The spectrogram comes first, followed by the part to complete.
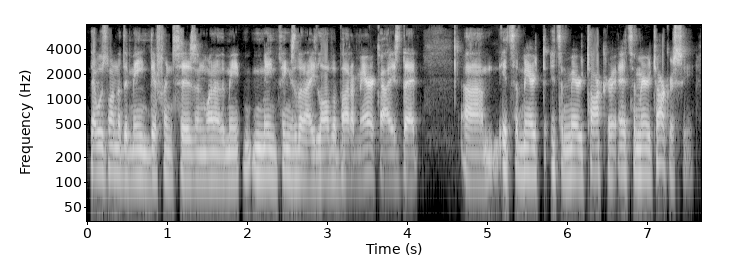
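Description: A man from Italy calling in to a live audio room, talking in a halting way with many fillers and restarts. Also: mid-range voice, little pitch movement, vocal fry. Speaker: caller. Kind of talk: casual political discussion.

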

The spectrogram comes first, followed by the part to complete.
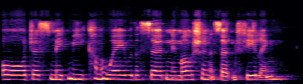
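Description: A woman's voice: medium pitch, little pitch movement, normal speed, dark tone. A young woman, an author answering interview questions thoughtfully and enthusiastically, with frequent ums.

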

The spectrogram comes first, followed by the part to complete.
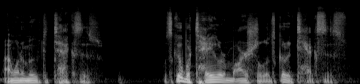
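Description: Deep-voiced male podcast host, bright and dry. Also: animated, quick pace, breathy edge, dry recording. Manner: conversational, emphatic, acts out imagined exchanges. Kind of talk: casual religious commentary, answering listener questions.

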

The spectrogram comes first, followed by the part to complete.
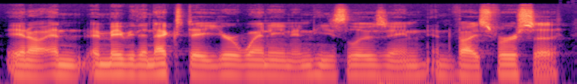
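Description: Young adult male pro cyclist, podcast guest; low gravelly voice, easygoing and self-deprecating. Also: brisk. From US Pacific Northwest. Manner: relaxed, rambling, self-deprecating. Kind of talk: casual podcast conversation.

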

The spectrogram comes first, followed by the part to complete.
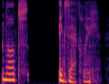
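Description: A woman narrator playing a haunted foreign war veteran, a woman who speaks in halting, clipped phrases with tenderness underneath. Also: fairly low pitch, warm tone, husky, no room sound, studio quality, exaggerated voice. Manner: weary, halting, clipped phrasing with dropped articles. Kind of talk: audiobook character acting.

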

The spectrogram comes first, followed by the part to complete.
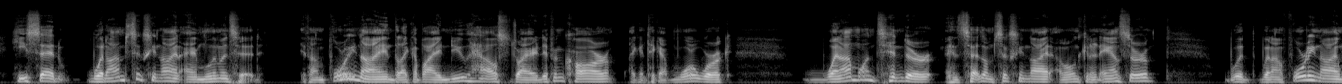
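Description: A man's voice: mid-range voice, no room sound, studio quality. A man hosting a casual podcast, rambling with many fillers and self-corrections and laughing often as he talks. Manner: laughs often while telling stories. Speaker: podcast host.

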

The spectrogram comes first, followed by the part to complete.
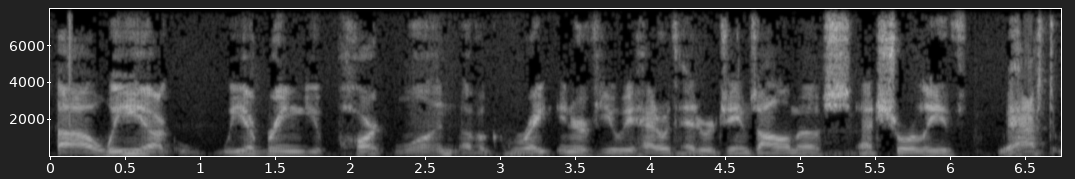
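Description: A man's voice: on the low side, a bit bright, rough recording. A man chatting casually about science fiction as a podcast co-host.

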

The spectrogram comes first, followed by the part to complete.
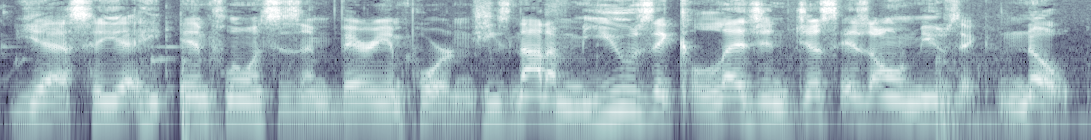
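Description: A man's voice: medium pitch, lively intonation, moderate pace, faint music behind. A man in a casual podcast debate, argumentative and insistent, repeating his points for emphasis. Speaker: podcast co-host. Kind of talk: casual debate among friends. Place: small indoor podcast studio.

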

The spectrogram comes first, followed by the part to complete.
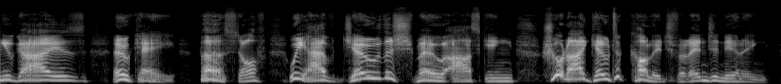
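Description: A man's voice: high-pitched, gravelly, pushed and bright, no room sound, clean studio sound, full character voice. A man voicing a grandiose, self-important fake online oracle in a pompous, melodramatic livestream monologue.

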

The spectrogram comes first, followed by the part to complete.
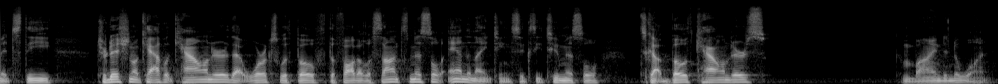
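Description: A man's voice: low voice, a little mellow, no room sound. An American man in his forties hosting a podcast, chatting casually and speaking straight to his listeners as he answers comments. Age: 40s. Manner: conversational, addresses listeners directly. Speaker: podcast host.

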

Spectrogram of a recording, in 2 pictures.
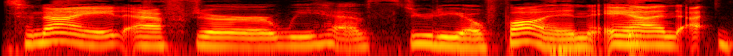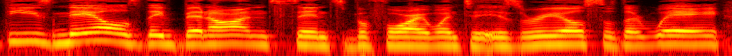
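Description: A woman co-hosting a casual chatty show in a studio, bubbly and quick to laugh and joke. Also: medium pitch, bright, forceful tone, no room sound. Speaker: podcast co-host. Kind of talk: casual chat.

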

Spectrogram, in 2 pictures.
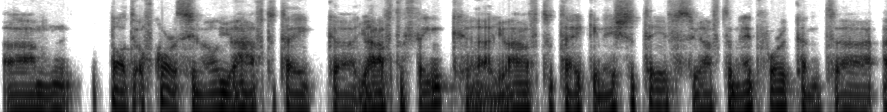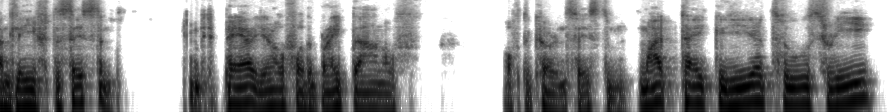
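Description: A man with a Swiss accent talks in a low, dark, husky voice. He speaks haltingly as an interview guest, circling back through fillers and restarts. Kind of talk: conversational interview.

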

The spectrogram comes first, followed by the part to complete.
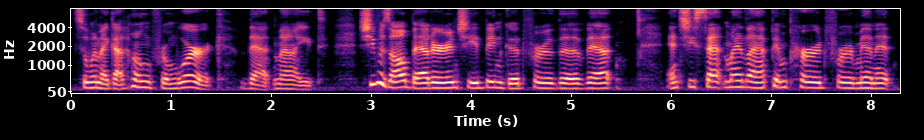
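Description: A woman's voice: medium pitch, moderate pace. A middle-aged woman co-hosting a podcast, chatting casually and telling anecdotes with wry, self-deprecating humor. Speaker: podcast co-host.

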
